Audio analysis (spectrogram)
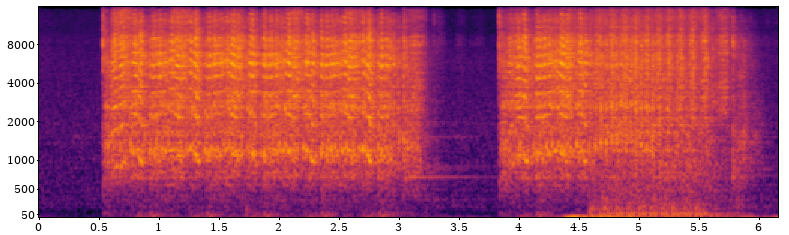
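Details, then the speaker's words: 2005 Honda TRX650 Rincon, 650cc single-cylinder four-stroke, air filter removed, choke pulled: two bursts of cranking with a brief catch that dies away as the battery runs down. Hard start; fuel delivery suspected, and compression and intake suction seem good. "our battery is starting to uh wind down so I think I'm just going to let the machine set and charge the battery up for a while"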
